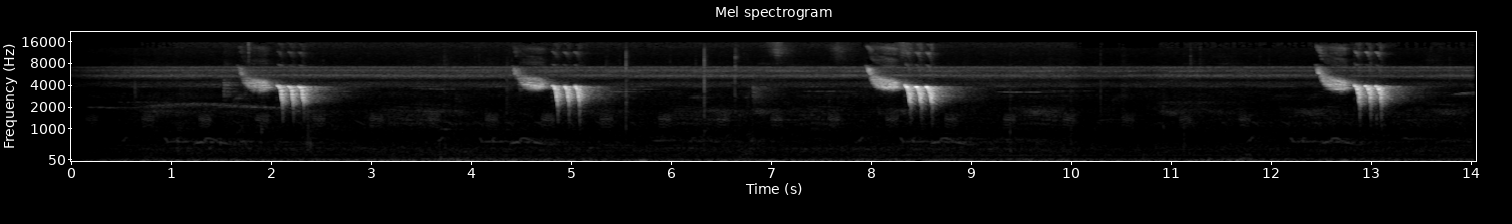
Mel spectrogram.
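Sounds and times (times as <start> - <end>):
high-pitched insect hum: 0.1 - 14.0
white-breasted wood wren Henicorhina leucosticta song in South American eastern lowlands: 0.2 - 14.0.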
